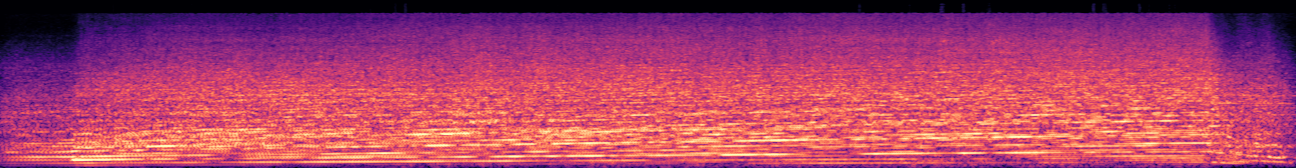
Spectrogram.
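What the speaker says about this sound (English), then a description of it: "And here's a clip of the dyno run." Foxbody Mustang engine on a chassis dyno run, a loud continuous roar climbing steadily in pitch through the gears for over ten seconds before cutting off, close and without talk.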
